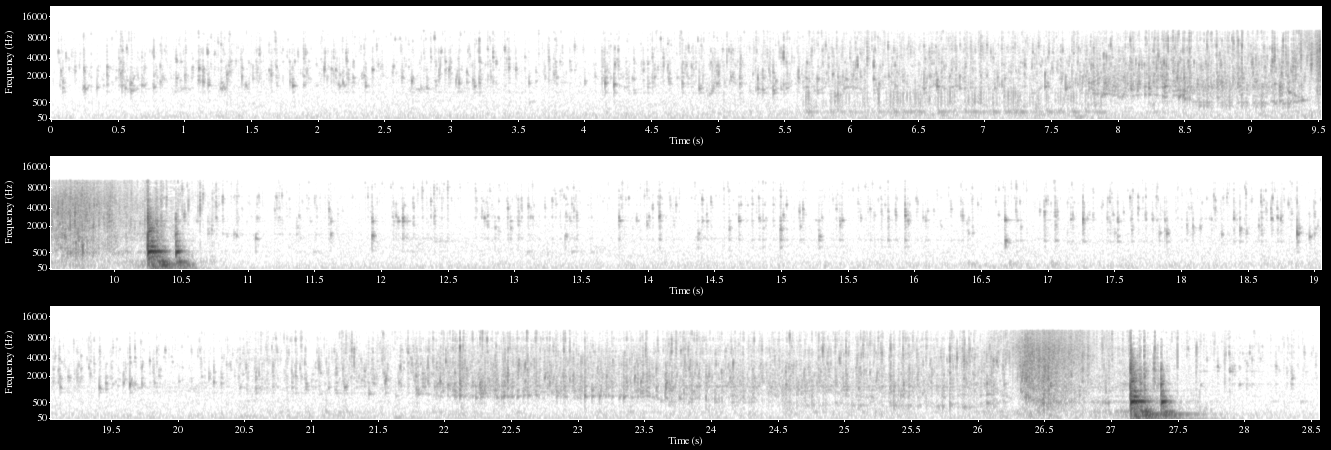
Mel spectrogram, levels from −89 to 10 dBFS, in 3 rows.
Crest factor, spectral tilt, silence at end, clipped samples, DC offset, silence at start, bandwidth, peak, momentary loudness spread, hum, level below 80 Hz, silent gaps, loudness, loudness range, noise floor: 30 dB; -4 dB/octave; 1 s; under 0.1%; under 0.1%; 7.9 s; 10.5 kHz; -8 dBFS; 26 LU; none; -64 dBFS; none; -30 LUFS; 26 LU; -67 dBFS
